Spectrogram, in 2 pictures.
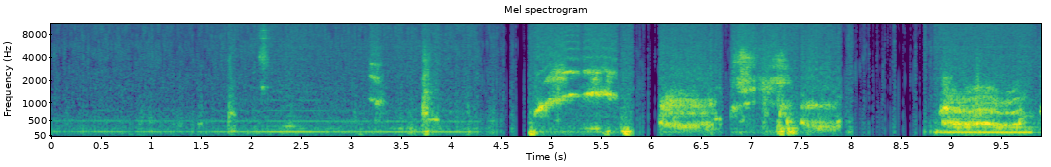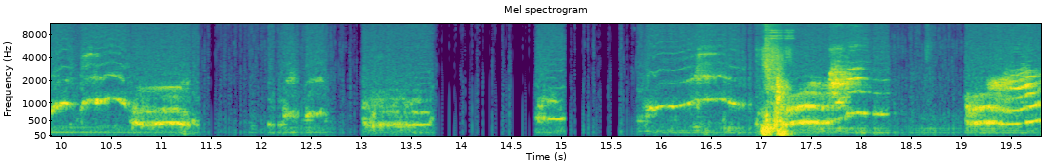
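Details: Kittens play-fighting and wrestling, one of four kittens of a young calico mother cat about a year old, indoors near a hammock; short wavering meows and yowls come in bursts over a low steady hum.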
